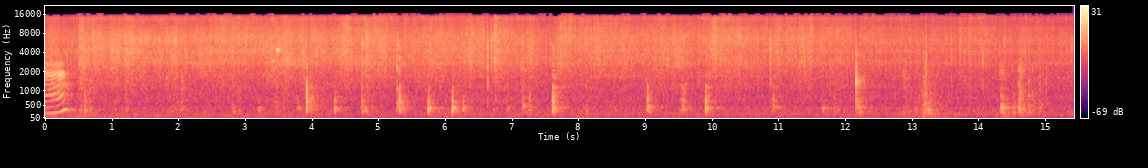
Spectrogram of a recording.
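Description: Chili, shallot and garlic spice paste sizzling in hot oil in a stainless-steel wok, with a wooden spatula scraping and knocking against the pan at irregular moments as it is stirred.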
